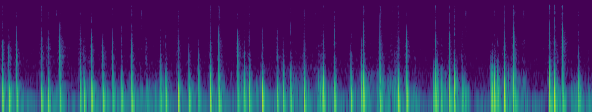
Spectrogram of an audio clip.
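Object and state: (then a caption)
Cork coaster. A solid, round, flat cork coaster is tapped quickly by the long fingernails of both hands. The result is a rapid, uneven stream of dull, low, dry clicks that stop almost instantly, with brief pauses and a few bunched flurries.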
